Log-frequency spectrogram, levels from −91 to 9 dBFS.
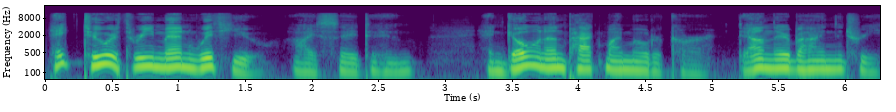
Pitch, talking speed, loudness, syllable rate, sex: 130 Hz, 220 wpm, -17 LUFS, 5.0 syllables/s, male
